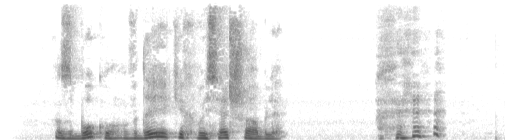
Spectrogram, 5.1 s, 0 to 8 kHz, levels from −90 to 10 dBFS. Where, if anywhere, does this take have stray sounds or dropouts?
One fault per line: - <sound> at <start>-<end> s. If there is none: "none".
- laugh at 3.8-4.5 s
